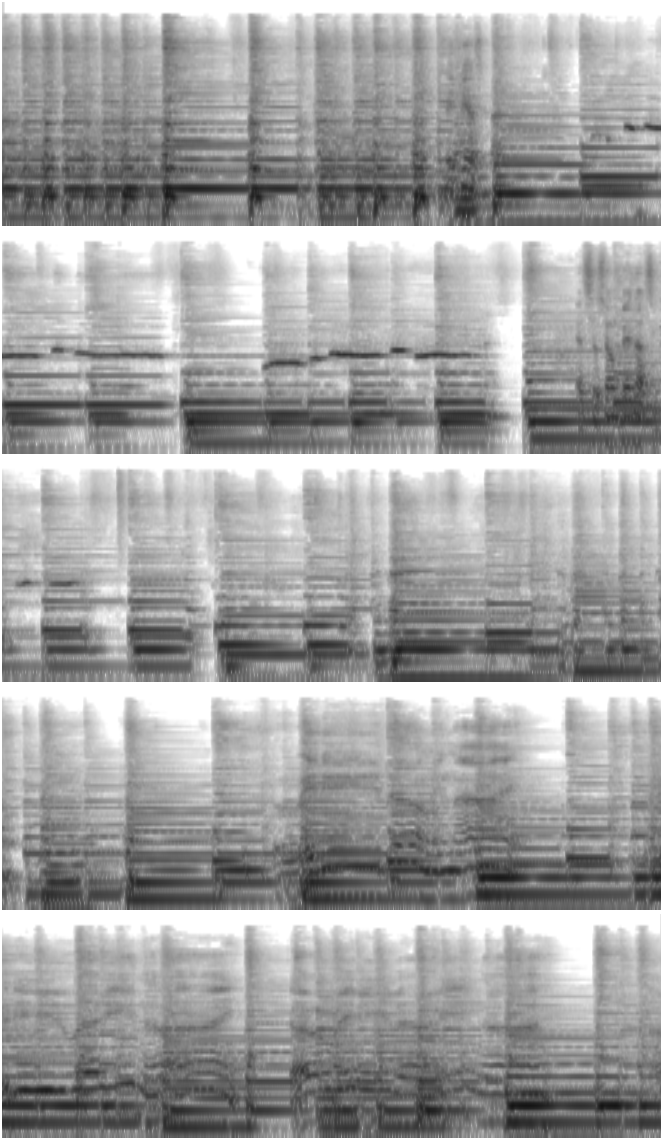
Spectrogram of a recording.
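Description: Nylon-string acoustic guitar played by hand, picked notes and strummed chords of a rock song, with a couple of brief breaks about a third of the way in.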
